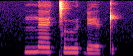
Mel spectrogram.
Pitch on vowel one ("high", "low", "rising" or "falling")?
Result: high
